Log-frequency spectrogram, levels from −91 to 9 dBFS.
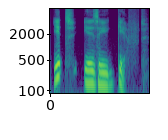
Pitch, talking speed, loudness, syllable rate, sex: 135 Hz, 120 wpm, -18 LUFS, 3.3 syllables/s, male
